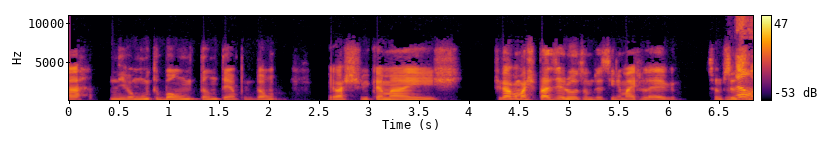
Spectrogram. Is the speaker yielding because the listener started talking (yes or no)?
yes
